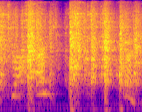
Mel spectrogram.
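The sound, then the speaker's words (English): A telephone being smashed: a loud cluster of harsh crashing and clattering impacts, several hits in quick succession with rattling debris, no voices. “the phone, you busted it.”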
